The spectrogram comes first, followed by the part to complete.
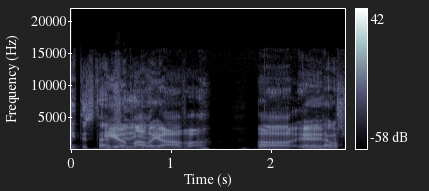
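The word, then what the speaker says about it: Iamaleava: Malyava. Uh, and that was right, actually. That's the correct That's the correct pronunciation.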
